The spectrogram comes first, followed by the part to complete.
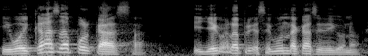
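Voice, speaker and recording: A middle-aged man preaching, telling a story with laughter and big swings from loud to hushed. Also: a little high, big pitch swings, brisk. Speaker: pastor. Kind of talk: storytelling sermon.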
